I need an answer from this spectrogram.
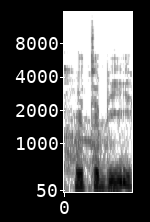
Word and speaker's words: Whitby: Almost, I pronounce it Whitby, right? Whitby, which means white settlement.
